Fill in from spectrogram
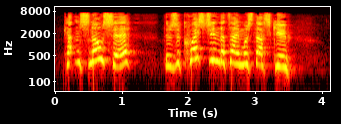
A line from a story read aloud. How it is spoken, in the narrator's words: Matthias called out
